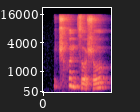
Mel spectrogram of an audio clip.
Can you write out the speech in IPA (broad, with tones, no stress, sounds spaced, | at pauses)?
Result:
ʈ͡ʂʰ ə˥˨ n t͡s ɤ̰˨˩ ʂ ɤ˦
